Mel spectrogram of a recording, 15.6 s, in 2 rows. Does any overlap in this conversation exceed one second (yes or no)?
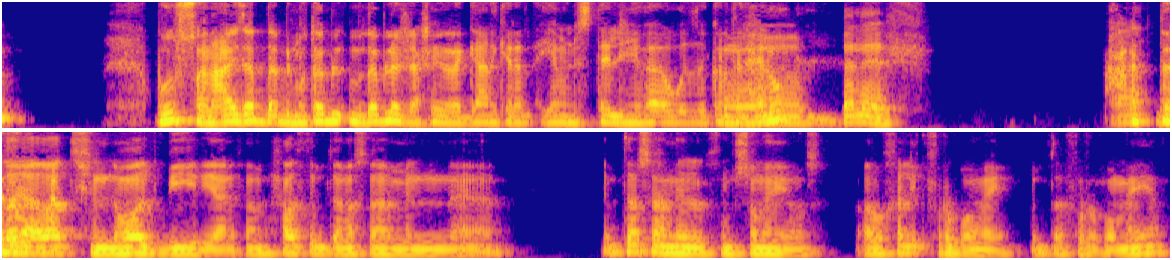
no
